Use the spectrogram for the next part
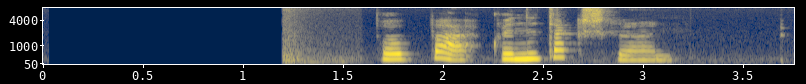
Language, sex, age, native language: Icelandic, female, 11, Icelandic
